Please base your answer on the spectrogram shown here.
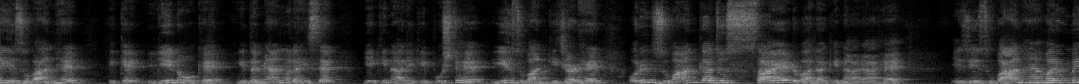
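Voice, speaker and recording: A woman with a Pakistani Urdu accent and a slightly high, somewhat bright voice teaches a tajweed lesson, heard through a distant mic in a roomy space. She patiently explains where a letter is articulated, chants long demonstrations of it, and repeats "theek hai" to check understanding.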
